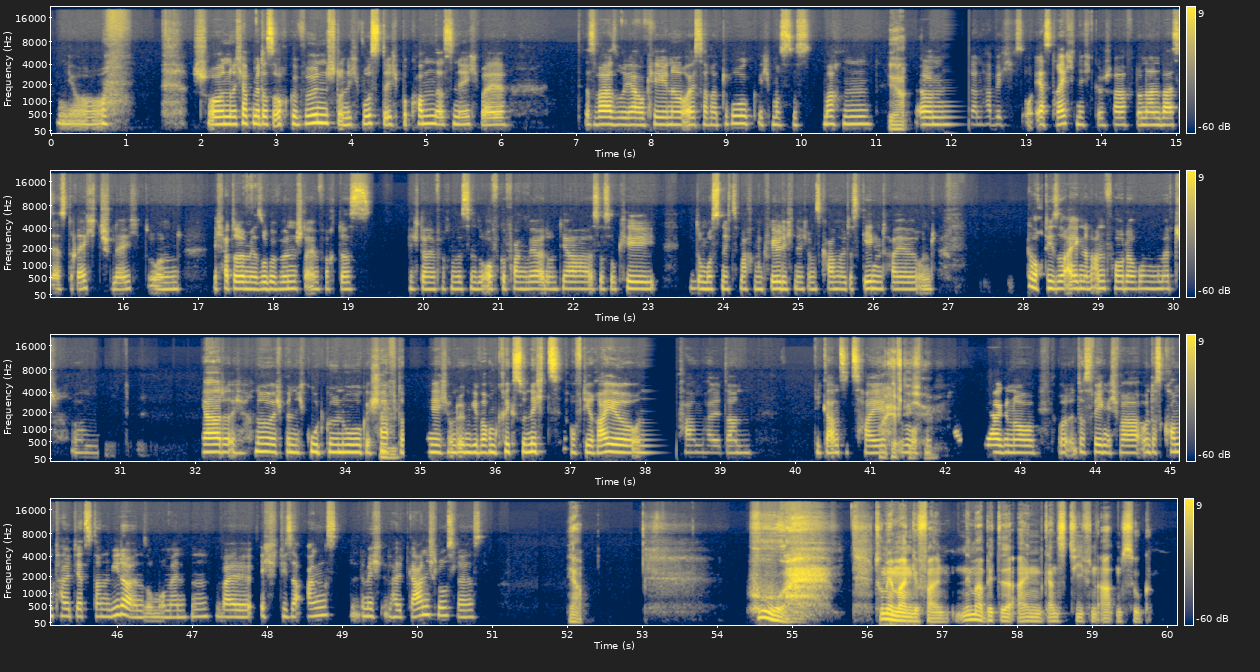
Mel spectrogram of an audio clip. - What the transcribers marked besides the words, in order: static; chuckle; other background noise; distorted speech; unintelligible speech; exhale
- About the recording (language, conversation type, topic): German, advice, Wie hast du Versagensangst nach einer großen beruflichen Niederlage erlebt?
